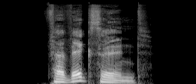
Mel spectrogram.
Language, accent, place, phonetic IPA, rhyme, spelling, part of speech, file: German, Germany, Berlin, [fɛɐ̯ˈvɛksl̩nt], -ɛksl̩nt, verwechselnd, verb, De-verwechselnd.ogg
- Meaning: present participle of verwechseln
